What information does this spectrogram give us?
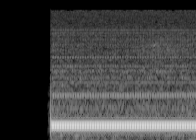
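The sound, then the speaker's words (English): After a short silence, a steady electronic phone tone starts and holds unbroken, a clear mid-pitched hum like the ringback heard while a call connects, with no voices; a call being placed from Maine to Vermont. “Three ringing.”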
